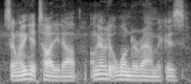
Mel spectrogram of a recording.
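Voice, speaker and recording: A man talking casually and a little haltingly to his viewers in a relaxed, understated camping vlog, recorded outdoors in woodland. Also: on the low side. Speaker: vlogger. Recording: clearly noisy outdoor ambience.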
